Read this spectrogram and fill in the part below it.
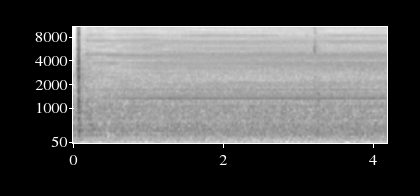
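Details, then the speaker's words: Compaq LTE/286 notebook floppy drive trying to boot a 720K disk: after a click, a thin, even whir that never settles into normal reading; likely a bad drive belt, drive not working. "Yeah, that sounds to me like a bad belt. Yeah, that sounds like a bad belt. So our floppy drive does not work either."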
